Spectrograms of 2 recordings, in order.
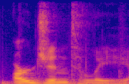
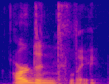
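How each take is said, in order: First: The middle consonant is a soft j sound. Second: The middle consonant is a plain d sound. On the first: The speaker calls it wrong. "I mispronounce a word" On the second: The speaker calls it right. "It's ardently"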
